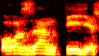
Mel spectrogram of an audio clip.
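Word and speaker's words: aux Antilles: Os Antilles, suena como Z, Z. Os États-Unis.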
